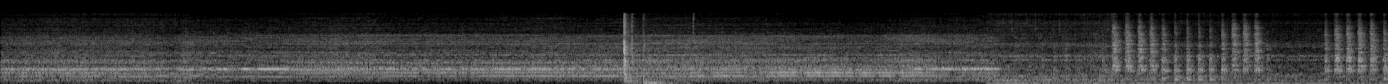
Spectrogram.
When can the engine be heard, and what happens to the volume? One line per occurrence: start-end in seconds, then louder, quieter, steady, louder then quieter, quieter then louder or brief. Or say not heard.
0.0-13.8 steady.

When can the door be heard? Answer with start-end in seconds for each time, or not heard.
6.2-7.0.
